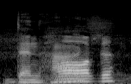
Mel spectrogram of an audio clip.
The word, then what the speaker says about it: Den Haag: Well, technically, it's Den Haag. Haag.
